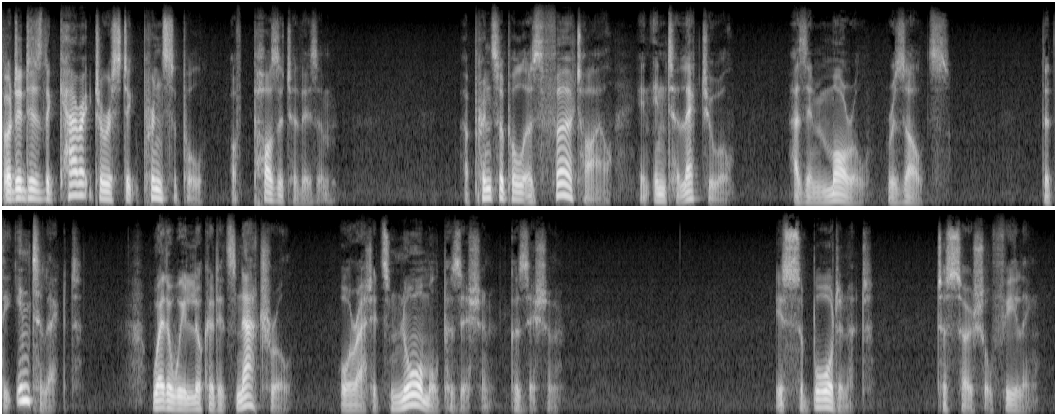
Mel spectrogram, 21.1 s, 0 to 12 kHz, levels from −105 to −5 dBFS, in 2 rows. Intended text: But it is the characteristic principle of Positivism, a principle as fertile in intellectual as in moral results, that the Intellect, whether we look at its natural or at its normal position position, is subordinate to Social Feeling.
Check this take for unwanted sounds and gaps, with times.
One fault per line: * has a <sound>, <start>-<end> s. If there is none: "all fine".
all fine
